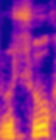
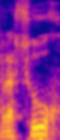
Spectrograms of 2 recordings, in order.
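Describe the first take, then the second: First: The first syllable has the vowel 'u'. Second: The first syllable has the vowel 'a'. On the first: The speaker calls it right. "रे के ऊपर पेश लगाकर" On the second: The speaker calls it wrong. "रे के ऊपर जबर लगाकर"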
